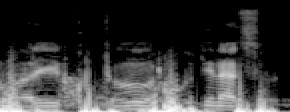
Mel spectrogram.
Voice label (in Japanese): "roguderasu", minami yamagata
